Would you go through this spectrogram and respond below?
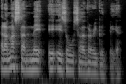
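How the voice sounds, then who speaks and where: Middle-aged london guy on a video call, chatty, jokes around, mid pitch. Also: brisk, a little mellow. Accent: London English. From England. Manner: chatty, teasing, laughs while talking. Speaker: author guest. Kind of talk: casual podcast chat.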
